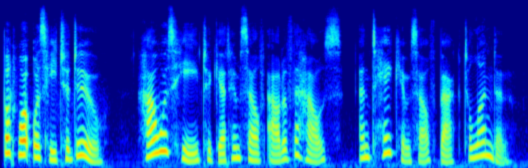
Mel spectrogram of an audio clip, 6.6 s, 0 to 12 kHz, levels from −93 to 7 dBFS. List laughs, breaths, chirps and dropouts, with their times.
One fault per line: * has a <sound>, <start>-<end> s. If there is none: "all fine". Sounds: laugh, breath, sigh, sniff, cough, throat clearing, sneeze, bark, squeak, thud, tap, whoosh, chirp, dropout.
all fine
